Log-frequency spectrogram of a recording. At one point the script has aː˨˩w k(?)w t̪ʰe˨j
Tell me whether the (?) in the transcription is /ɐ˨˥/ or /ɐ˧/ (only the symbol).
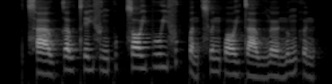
ɐ˧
